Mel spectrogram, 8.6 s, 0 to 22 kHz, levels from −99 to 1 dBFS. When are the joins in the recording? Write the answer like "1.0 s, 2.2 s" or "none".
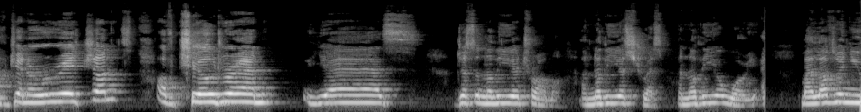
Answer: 7.6 s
